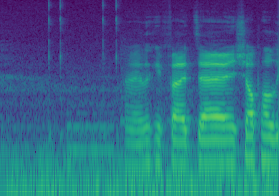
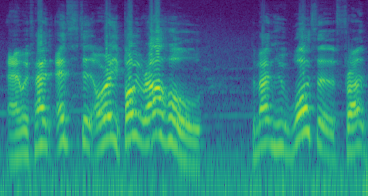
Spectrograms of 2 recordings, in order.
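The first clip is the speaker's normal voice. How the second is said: sudden rise, louder and higher; excited commentary; 5 semitones higher, 7 dB louder than usual. Real, not acted. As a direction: call the crash with alarm. Sudden crash in race commentary.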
